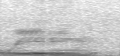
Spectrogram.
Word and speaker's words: Reading: Reading is a Oh, yeah. name, and it's pronounced that way. Reading, spelled the Copy same, that. but the action or the verb and adverb of it is pronounced reading. Huh.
